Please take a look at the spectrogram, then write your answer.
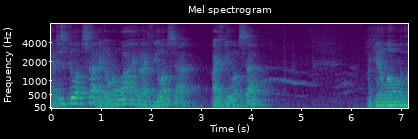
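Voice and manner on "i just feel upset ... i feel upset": higher, whiny upset voice; mock upset complaint. Preacher mimicking a troubled listener, lightly whiny. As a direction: play someone moping that they feel upset. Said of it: "You say".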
